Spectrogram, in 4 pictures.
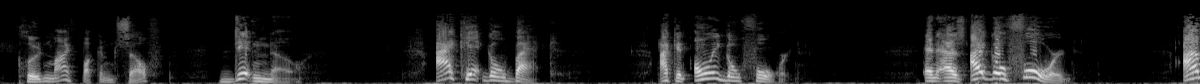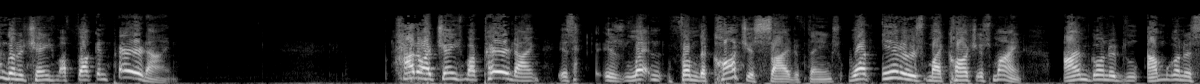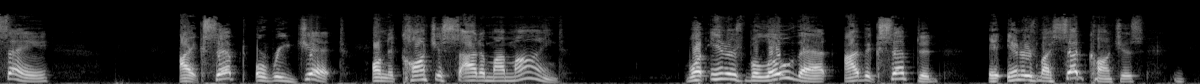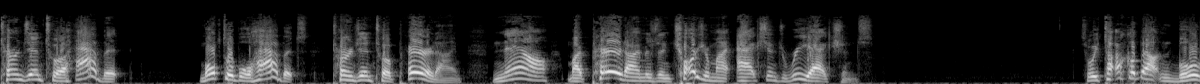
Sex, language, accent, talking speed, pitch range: male, English, American, 125 wpm, 160-255 Hz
